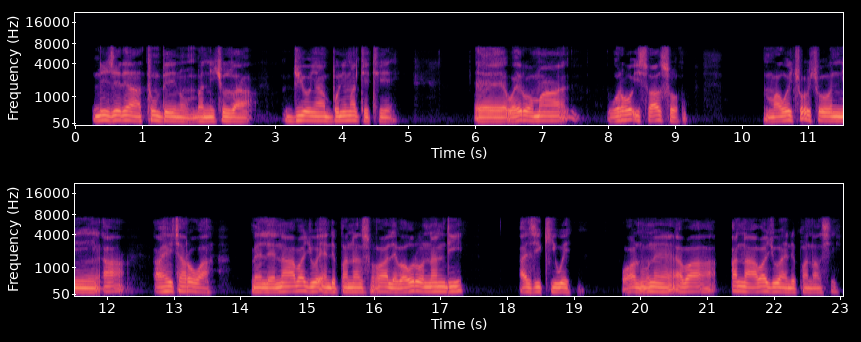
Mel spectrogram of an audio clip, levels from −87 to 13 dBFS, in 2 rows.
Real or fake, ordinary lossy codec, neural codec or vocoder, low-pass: fake; MP3, 48 kbps; codec, 44.1 kHz, 7.8 kbps, DAC; 7.2 kHz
